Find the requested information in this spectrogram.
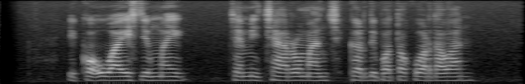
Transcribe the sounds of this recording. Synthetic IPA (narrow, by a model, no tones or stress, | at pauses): ʔikɔuwaɪsd͡ʒɨŋmaik̚ | t͡ʃɛmit͡ʃaromant͡ʃɡərd̪ipɔt̪ɔkuwart̪awan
